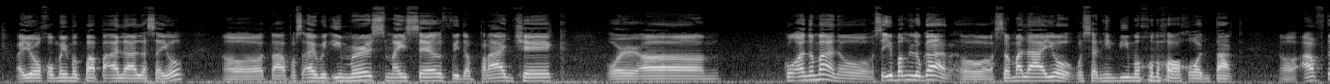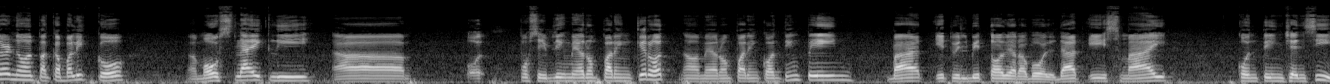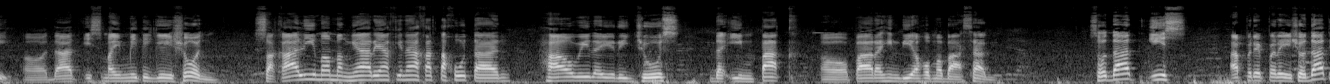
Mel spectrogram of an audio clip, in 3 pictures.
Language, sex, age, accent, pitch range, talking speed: English, male, 20-39, Filipino, 135-180 Hz, 130 wpm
